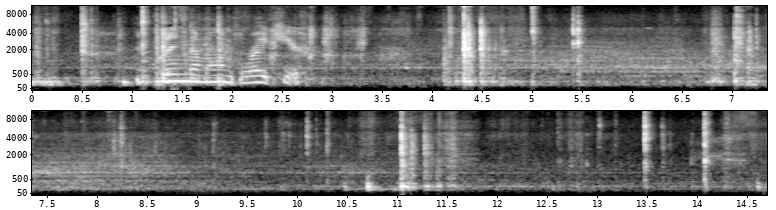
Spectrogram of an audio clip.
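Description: Plastic Lego pieces being handled and pressed onto a Lego baseplate: a handful of sharp, separate clicks and snaps spread through, with light rustle of handling between them.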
